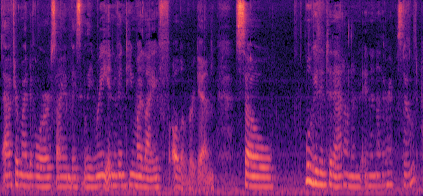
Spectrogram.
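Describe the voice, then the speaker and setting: A woman with an American accent, in audible room echo. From Sacramento, California. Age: 50s. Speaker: podcast co-host. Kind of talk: casual chat.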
